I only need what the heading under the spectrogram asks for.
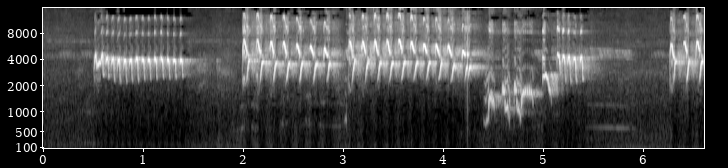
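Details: Loud white-rumped shama song with mimicry: a fast high trill, then dense, chattering runs of sharp repeated notes, a few lower slurred whistles, and a final burst of trilling.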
